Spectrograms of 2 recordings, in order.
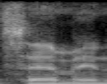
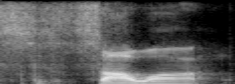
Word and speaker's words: Samhain: It's not Samhain. It's Sawa, isn't it? Sawa? This is Sawa. I don't know how to say it. I know it's not Samhain, though.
